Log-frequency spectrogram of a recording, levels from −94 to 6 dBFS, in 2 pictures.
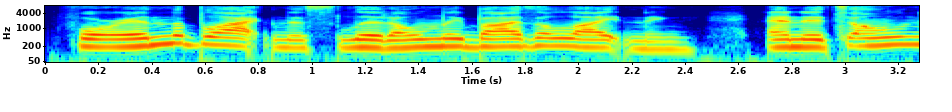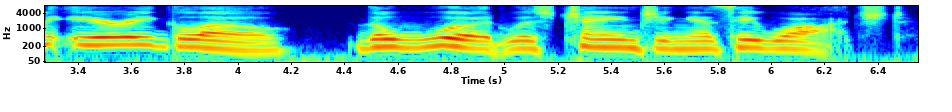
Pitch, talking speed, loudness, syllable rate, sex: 185 Hz, 190 wpm, -16 LUFS, 4.5 syllables/s, female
